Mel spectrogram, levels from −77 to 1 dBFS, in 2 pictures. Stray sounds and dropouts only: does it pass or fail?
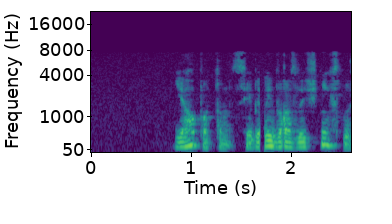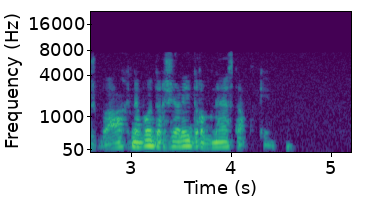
fail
